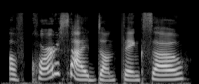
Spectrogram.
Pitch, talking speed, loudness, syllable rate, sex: 240 Hz, 180 wpm, -18 LUFS, 4.0 syllables/s, female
